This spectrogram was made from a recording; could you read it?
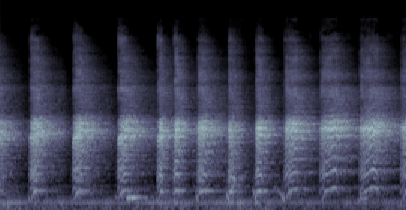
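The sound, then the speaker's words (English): A duck call blows a steady series of about eleven separate, loud, nasal single quacks, evenly spaced, with no talking. “I've killed a lot of ducks with a quack, just a quack, just single quack, and a lot of people don't even use that anymore.”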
